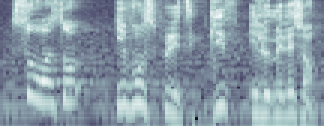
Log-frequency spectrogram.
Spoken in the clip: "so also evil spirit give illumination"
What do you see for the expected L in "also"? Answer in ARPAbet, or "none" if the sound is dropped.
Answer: none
